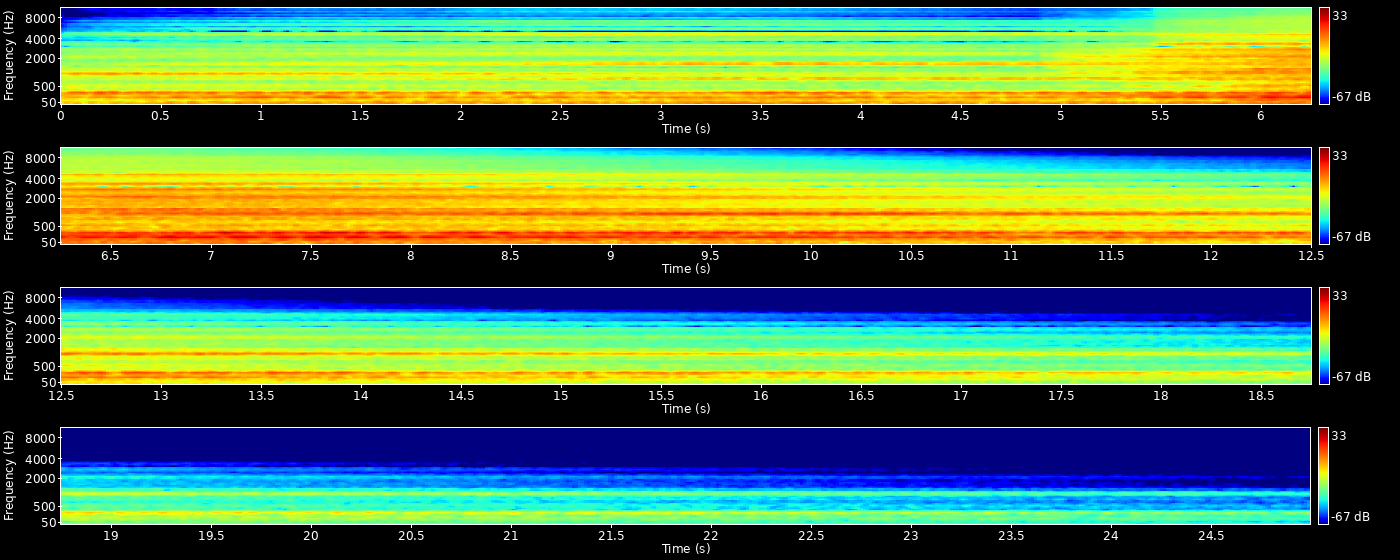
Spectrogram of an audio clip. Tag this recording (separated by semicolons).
deep; soundscape; ambient; drone; space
